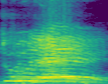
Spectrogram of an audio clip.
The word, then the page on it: today: english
